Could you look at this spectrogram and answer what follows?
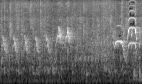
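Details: A tame Javan pied starling roaming free around a house, a female calling a male, gives a quick series of sharp, descending chirps, about five per second, then a few higher clear whistled notes; faint background chatter.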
